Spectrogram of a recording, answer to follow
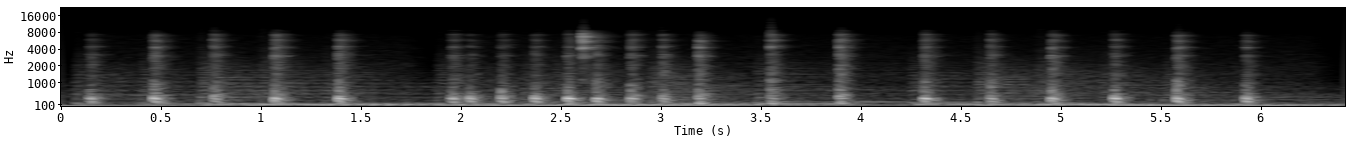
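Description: Electronic acid/ambient track playing: a steady synth bass drone under evenly spaced drum hits, about three a second, with a quicker run of hits about two seconds in.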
